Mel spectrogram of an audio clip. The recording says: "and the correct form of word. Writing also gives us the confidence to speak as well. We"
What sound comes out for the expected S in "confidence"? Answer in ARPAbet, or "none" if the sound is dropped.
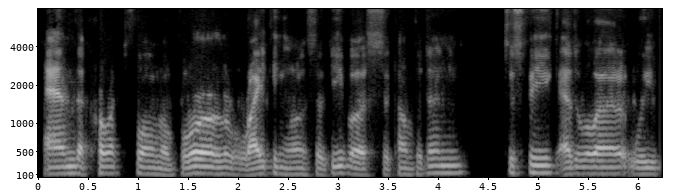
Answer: none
